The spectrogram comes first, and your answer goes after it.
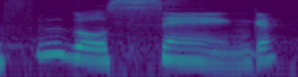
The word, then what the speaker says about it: Fugelsang: with cgtv and I am here with John Fugal sing you got it get it I was like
